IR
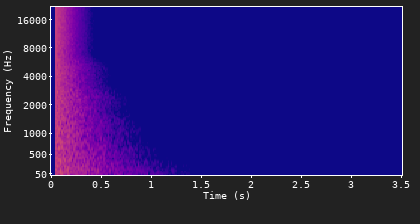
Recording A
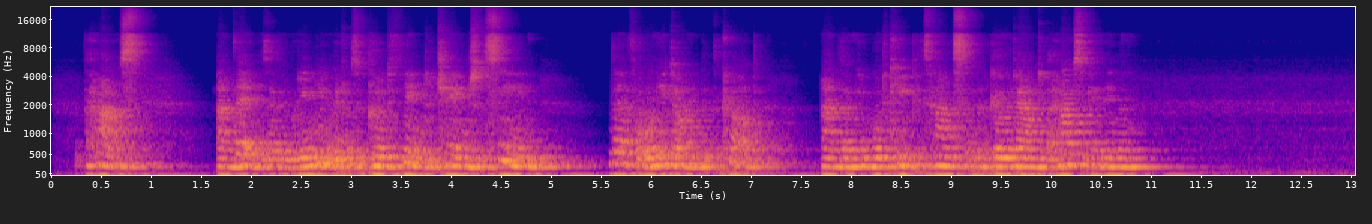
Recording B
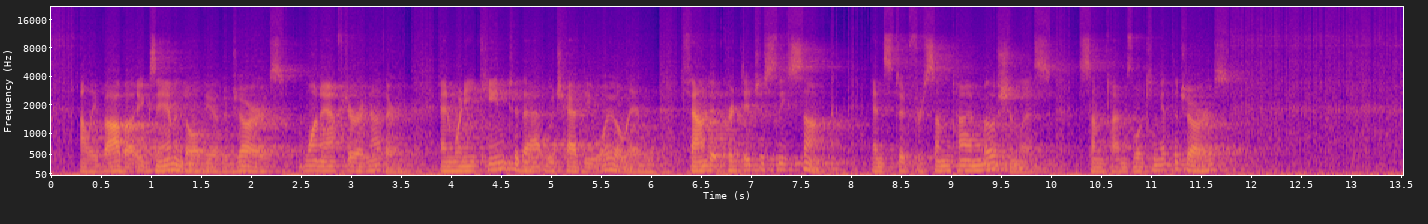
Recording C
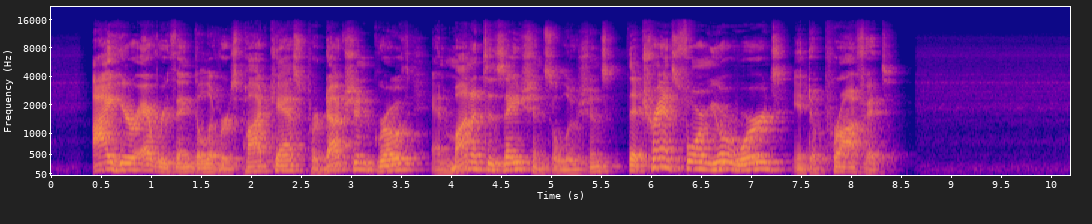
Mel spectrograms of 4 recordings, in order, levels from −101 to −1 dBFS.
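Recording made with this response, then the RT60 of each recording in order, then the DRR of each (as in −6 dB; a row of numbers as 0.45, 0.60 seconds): A; 1.1, 2.1, 0.50 seconds; −8.5, 5.5, 4.5 decibels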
